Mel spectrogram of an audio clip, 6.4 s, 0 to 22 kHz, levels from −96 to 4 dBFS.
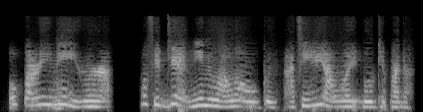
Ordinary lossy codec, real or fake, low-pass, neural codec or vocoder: AAC, 32 kbps; fake; 19.8 kHz; codec, 44.1 kHz, 0.9 kbps, DAC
